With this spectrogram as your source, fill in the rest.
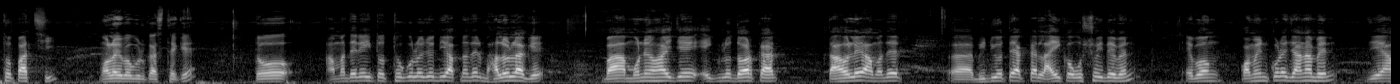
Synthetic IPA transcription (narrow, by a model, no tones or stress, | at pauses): t̪ʰːopatːɕʰi | mɔlajbʱabuɾkat͡ɕʰt̪ʰeket̪o | a̰mad̪eɾejt̪ot̪ʰːoɡulod͡ʑod̪iapnad̪eɾbʱalolaɡe | bamoneɦɔed͡ʑeejɡulod̪ɔɾkaɾ | t̪aɦoleamad̪eɾ | bʱiɖiot̪eɛk̚ʈalajkɔboʃːojd̪eben | ḛboŋkɔmeɳʈ̚koɾed͡ʑanaben | d͡ʑea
